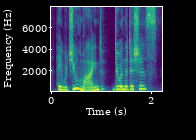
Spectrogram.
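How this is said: It is asked in an angry, accusatory tone.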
